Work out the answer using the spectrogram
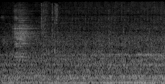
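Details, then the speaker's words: Citroën C4 1.6 16v petrol after replacing timing belt, poly-V belt and its tensioner plus oil, oil filter and fuel filter: quiet even idle, earlier belt-area noise gone; normal idle. "barulho mostrar agora como é que está silencioso E aí e acabou aquele barulho adutora que estava fazendo o choque gostou ficou bom tá uma beleza"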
